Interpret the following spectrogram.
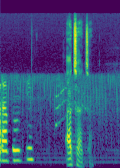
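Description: Speech: a caller's voice over a telephone line, thin and cut off at the top, in short level-pitched syllables, then a brief couple of words in a man's full-range studio voice about a second and a half in, with pauses between.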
